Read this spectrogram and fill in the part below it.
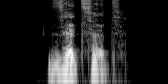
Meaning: second-person plural subjunctive I of setzen
- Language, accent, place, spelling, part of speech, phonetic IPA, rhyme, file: German, Germany, Berlin, setzet, verb, [ˈzɛt͡sət], -ɛt͡sət, De-setzet.ogg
